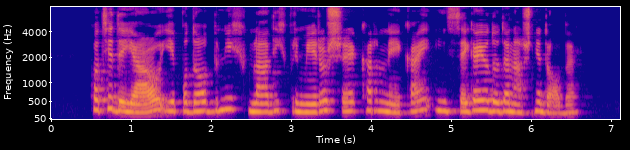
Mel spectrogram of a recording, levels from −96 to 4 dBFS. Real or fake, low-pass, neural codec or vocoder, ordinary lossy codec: real; none; none; none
